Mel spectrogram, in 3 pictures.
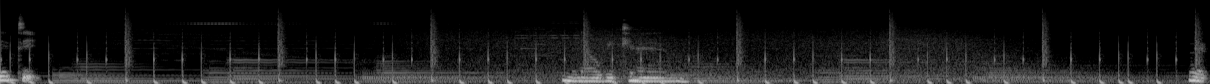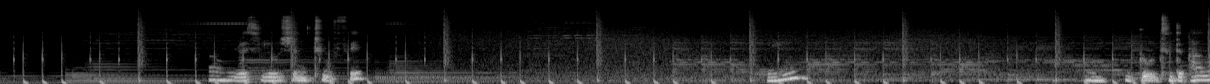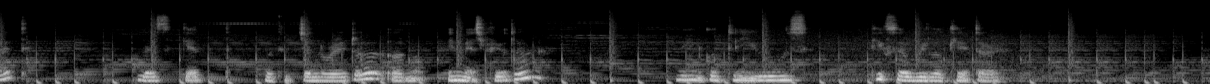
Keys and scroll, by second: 3.0 typing.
